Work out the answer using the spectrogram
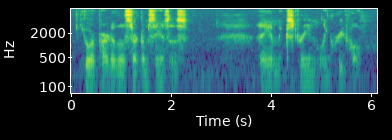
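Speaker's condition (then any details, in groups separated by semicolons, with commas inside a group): Ataxia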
